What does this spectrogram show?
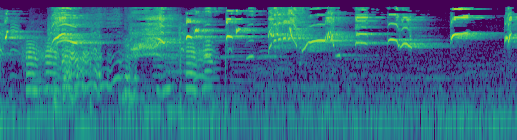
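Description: Small birds chirping: many short, rising chirps that repeat through the second half. A high, wavering voice-like sound is heard in the first second.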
